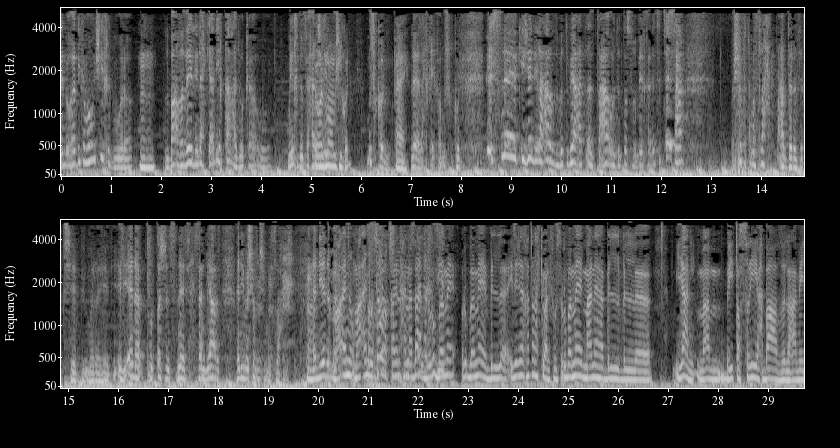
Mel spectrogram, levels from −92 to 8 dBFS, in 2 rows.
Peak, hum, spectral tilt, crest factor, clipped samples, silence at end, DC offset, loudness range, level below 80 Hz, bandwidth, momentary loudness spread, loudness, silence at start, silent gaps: -6 dBFS; none; -8 dB/octave; 12 dB; under 0.1%; 0 s; under 0.1%; 2 LU; -24 dBFS; 5.4 kHz; 6 LU; -19 LUFS; 0 s; none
